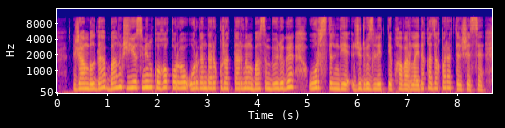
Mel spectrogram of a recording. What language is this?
Kazakh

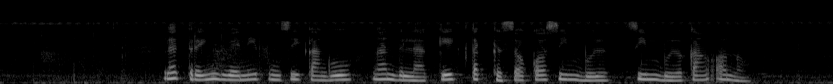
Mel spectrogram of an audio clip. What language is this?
Javanese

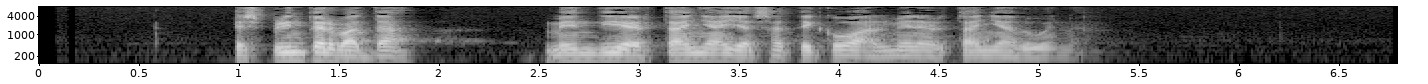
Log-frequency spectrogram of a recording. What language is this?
Basque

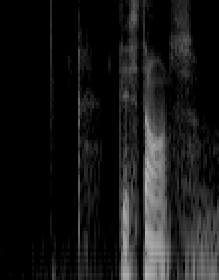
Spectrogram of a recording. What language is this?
Norwegian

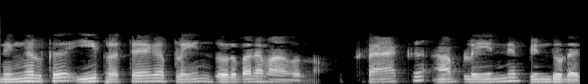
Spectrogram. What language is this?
Malayalam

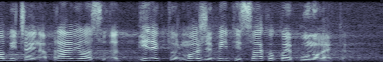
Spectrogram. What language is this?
Serbian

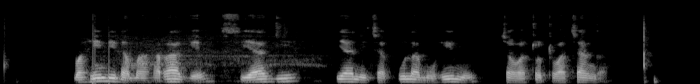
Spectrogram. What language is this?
Swahili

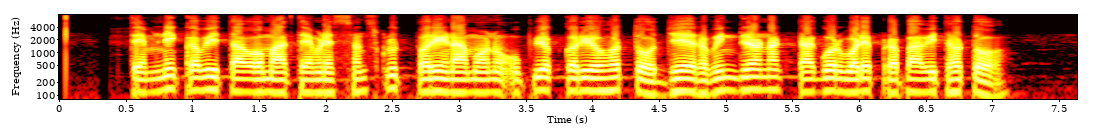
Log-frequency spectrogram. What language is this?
Gujarati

